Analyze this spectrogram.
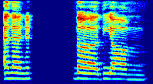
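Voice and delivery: ordinary delivery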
